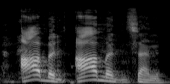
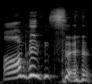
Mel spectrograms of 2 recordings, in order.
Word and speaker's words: Amundson: Amundsen, just almond with no L.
